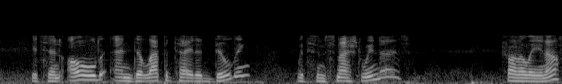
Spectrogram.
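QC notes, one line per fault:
0.00–0.32, 2.64–2.98, 4.14–4.72 and 4.82–5.02 s, comfort noise in place of the background: in each gap between sounds, the real background, about 22 to 23 dB below the loud parts, turns into flat, featureless hiss about 3 to 6 dB quieter, likely discontinuous transmission with receiver-generated comfort noise. The band-limited sound, with nothing above 4 kHz, suggests a narrowband call codec such as G.711.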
